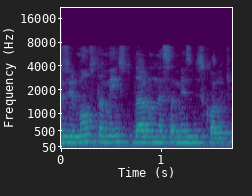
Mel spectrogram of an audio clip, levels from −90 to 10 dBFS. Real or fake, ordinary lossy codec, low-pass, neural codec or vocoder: real; none; 7.2 kHz; none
